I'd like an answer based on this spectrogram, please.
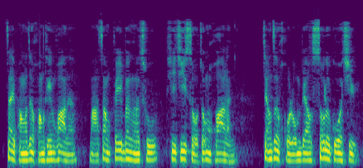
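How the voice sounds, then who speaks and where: A man telling a classic tale in a casual, chatty way, with frequent filler pauses, on a dull lo-fi recording. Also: fairly low pitch, steady tone, a little mellow, husky. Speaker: storyteller. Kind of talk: casual oral storytelling.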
